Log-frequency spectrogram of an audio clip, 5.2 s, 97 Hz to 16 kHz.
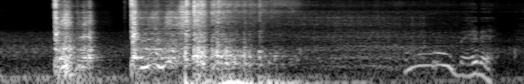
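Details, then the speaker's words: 1972 Ford F100 V8 that sat in a field for a while, first start by jumping the solenoid as it won't crank on the key: rapid cranking bursts, then it catches and rumbles loud and raw through open headers before settling. "Sounds like open headers. See what we got. Smells good."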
